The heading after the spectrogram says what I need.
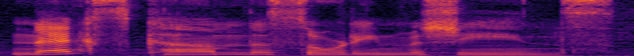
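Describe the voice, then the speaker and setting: A woman reading an educational children's picture book aloud in a measured, clearly phrased storytime delivery. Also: medium pitch, lively intonation, darkish tone, soft background music.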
